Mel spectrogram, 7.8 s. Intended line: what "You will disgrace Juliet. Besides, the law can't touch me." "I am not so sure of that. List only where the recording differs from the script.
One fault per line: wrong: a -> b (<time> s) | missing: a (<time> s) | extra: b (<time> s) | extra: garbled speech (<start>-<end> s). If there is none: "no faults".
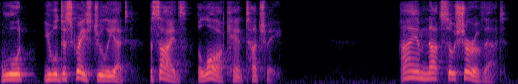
no faults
